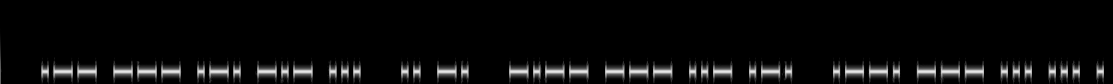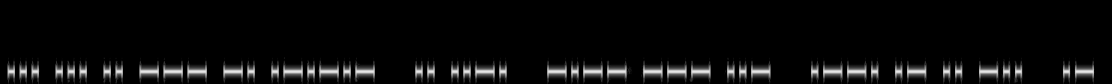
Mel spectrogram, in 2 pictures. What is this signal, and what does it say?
Morse code, heard as a keyed tone, about 20 wpm, 600 Hz. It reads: WORKS IN YOUR POSSESSION. IF YOU PAID A
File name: cw-books / winnie-the-pooh / winnie-20wpm-page-0113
